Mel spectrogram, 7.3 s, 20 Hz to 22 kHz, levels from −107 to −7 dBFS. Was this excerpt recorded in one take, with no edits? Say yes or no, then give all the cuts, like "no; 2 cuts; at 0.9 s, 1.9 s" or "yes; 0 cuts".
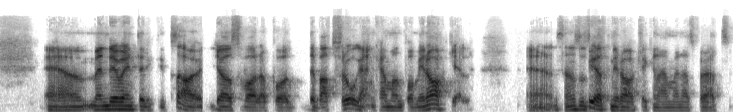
no; 4 cuts; at 1.7 s, 2.0 s, 4.0 s, 5.9 s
